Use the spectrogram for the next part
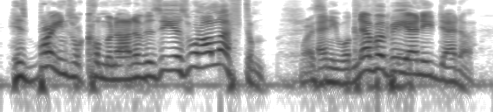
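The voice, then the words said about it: Old-timey tough ruffian accent. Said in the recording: “That's like my old-timey, like, ruffian accent.”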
